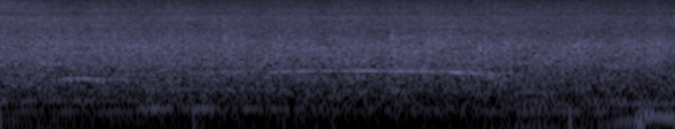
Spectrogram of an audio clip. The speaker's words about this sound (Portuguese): Dê uma salva de palmas bem forte ao Senhor Jesus.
